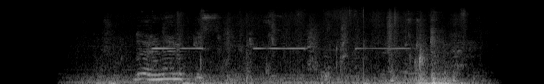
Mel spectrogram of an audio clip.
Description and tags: Subway in Oslo
Metro in Oslo: voice says: DØRENE LUKKES ( the doors are closing)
